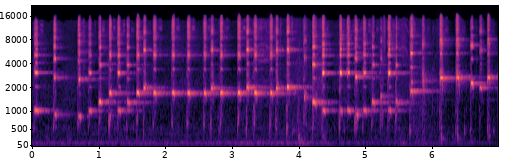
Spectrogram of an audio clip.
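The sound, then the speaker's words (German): A homemade vacuum-cleaner flute plays a quick, breathy melody of short tongued notes that climb, hold and step back down, over a steady low droning motor hum. The vacuum cleaner's motor is reversed to blow instead of suck, and its metal tube is made into a flute that looks like an organ pipe. “hat den Motor im Staubsauger einfach umgedreht, sodass der nicht mehr saugt, sondern pustet. Und die metallene Röhre hat er zu einer Flöte umfunktioniert.”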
